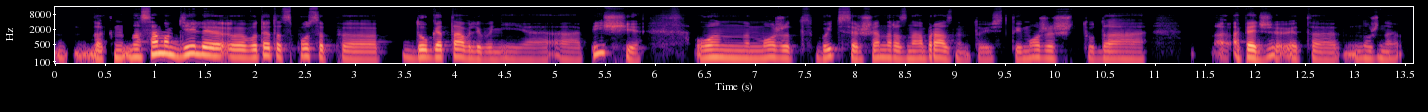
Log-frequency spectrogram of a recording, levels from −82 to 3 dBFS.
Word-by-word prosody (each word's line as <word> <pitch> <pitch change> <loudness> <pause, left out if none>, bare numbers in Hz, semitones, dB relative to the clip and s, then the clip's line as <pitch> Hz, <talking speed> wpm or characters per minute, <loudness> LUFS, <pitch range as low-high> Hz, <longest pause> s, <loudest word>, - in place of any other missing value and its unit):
М, 170 - -9
м, - - -15
дак 180 - -4
на 155 +1 0
самом 205 +4 +7
деле, 195 +4 +6
э, 160 -3 +5
вот 150 +1 +1
этот 170 -4 +2
способ, 155 -2 -2
э, 125 -2 -3 0.2
доготавливания, 135 -5 0 0.2
а, 120 -2 -10
пищи, 190 - -1 0.5
он 145 -1 0
может 140 -1 -3
быть 150 +3 -2
совершенно 145 +2 -2
разнообразным. 135 -1 -1
То 125 - -13
есть 125 0 -12
ты 125 - -6
можешь 140 -1 -5
туда 125 -1 -6 0.7
о - - -7
опять 145 -4 +5
же, 170 +8 -3
это 125 -4 -6
нужно, 135 -8 -8
140 Hz, 130 wpm, -23 LUFS, 130-155 Hz, 0.7 s, самом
